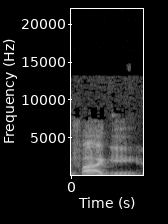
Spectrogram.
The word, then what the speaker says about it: Feige: And, you know, basically, and you have Kevin Feige, who is, which is the correct pronunciation, by the way. It's not Feig or Feig or whatever.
